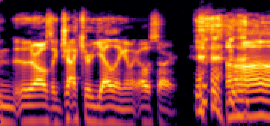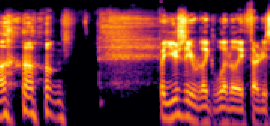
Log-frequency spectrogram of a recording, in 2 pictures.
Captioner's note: laughs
